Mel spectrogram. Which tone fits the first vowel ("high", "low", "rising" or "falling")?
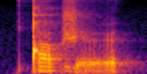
high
